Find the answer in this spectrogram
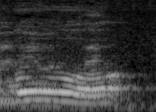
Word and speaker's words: buo: buho M buo buo actually buo ang pronunciation pero ang spelling niya is buo bu o dahil kasi puro batanguen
